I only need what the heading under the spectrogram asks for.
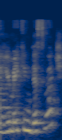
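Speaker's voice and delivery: upward rising inflection landing on much. Showing how many people go up every time they speak: rising pitch on 'much'. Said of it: "go up every single time when you're speaking like this".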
